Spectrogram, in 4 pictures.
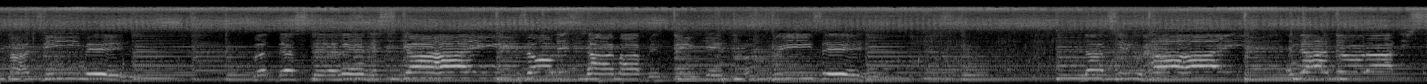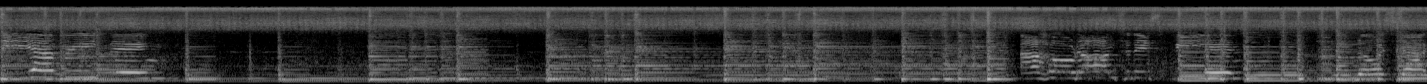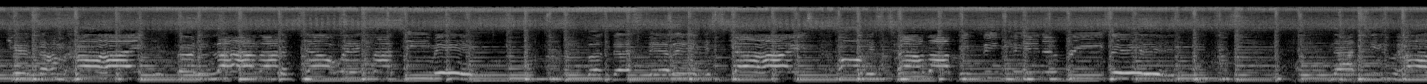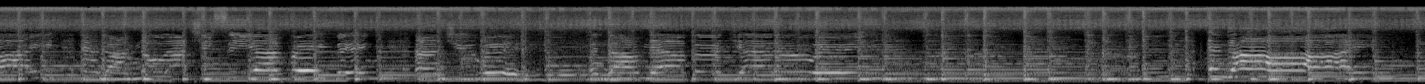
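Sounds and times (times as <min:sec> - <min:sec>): acoustic guitar: 0:00.0 - 0:57.0
cicadas droning: 0:00.0 - 0:57.0.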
